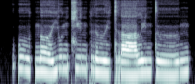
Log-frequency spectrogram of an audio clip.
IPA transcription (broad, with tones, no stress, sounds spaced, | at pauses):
ʔ uː˨˩ t̚ n ɤː˩˦ j u˧ n t͡ɕ i˧ n p r ɯː˨˩ j t r aː˩˦ l i˧ n t ɯː˩˦ ŋ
